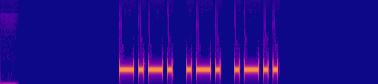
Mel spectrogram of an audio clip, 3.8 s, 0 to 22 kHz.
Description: Morse code, heard as a keyed tone, about 25 wpm, 700 Hz. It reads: CRL
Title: USA Call Sign Postfixes - 3 Letters 25wpm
